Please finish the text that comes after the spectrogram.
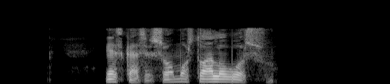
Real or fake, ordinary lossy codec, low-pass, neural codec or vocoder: real; AAC, 48 kbps; 5.4 kHz; none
